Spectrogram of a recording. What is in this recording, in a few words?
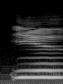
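"yin", Chinese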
